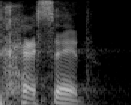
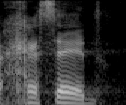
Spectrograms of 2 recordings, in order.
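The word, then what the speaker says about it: chesed (חסד): So the way you pronounce this is chesed. So chesed.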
